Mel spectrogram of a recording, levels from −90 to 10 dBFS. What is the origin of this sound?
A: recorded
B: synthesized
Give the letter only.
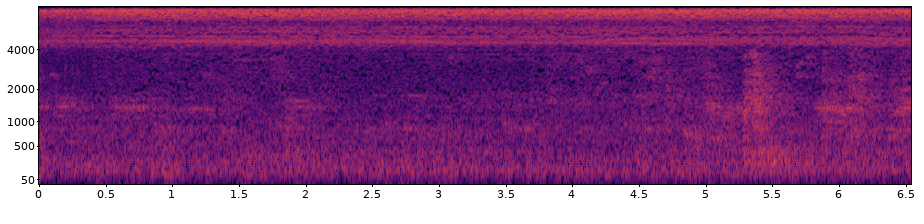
A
